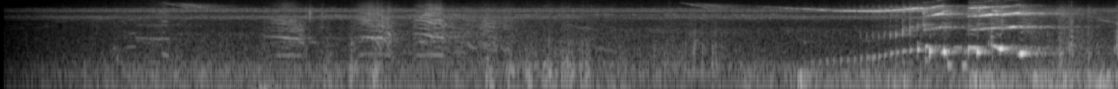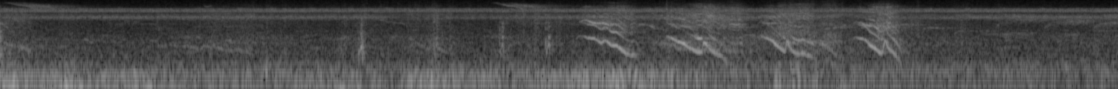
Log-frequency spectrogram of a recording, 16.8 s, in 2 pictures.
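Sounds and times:
group of green oropendolas singing and calling: 0.9s - 4.5s, 5.8s - 8.8s, 11.2s - 15.6s.

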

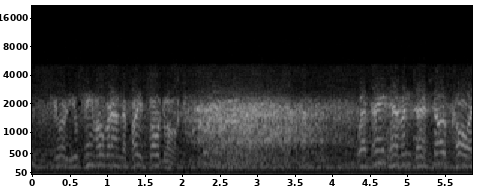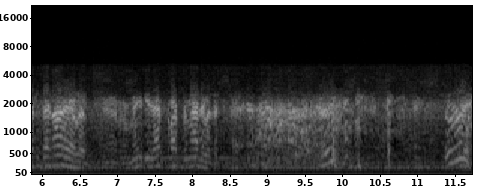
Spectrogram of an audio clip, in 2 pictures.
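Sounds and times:
speech: 0.3s - 2.4s, 4.4s - 9.1s, 9.7s - 10.4s, 11.4s - 11.7s
laughter: 2.0s - 5.5s, 8.5s - 11.7s
person coughing: 9.8s - 11.7s.

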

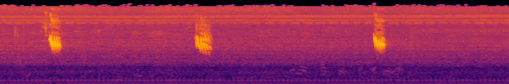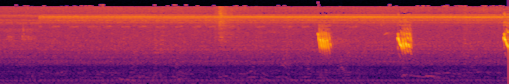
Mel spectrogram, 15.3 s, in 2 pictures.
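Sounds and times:
Gray-breasted Martin calls, short gurgling chirps, eastern lowlands of South America: 0.6s - 1.1s, 3.0s - 3.3s, 5.6s - 6.0s, 12.3s - 14.3s.

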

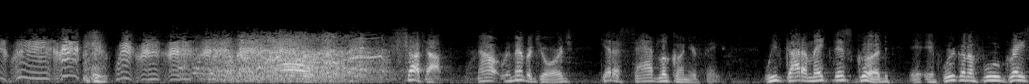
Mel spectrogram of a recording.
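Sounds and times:
duck quacking: 0.0s - 3.1s
speech: 0.1s - 10.2s
laughter: 0.9s - 4.3s.

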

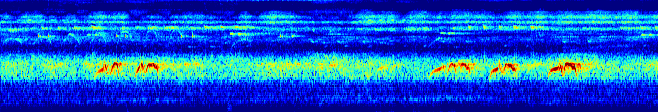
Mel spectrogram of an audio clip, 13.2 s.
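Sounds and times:
collared puffbird song in the South American eastern lowlands: 1.7s - 4.0s, 8.6s - 11.6s.

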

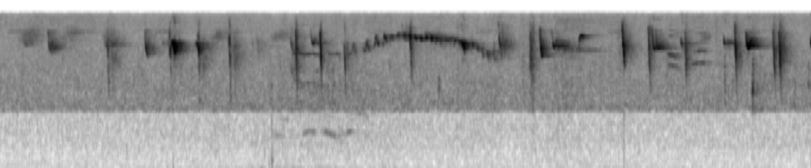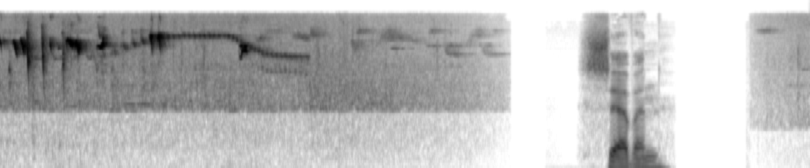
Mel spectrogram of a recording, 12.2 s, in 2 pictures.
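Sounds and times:
Capped Conebill high thin notes and trills: 0.4s - 9.8s
speech: 10.6s - 11.2s.

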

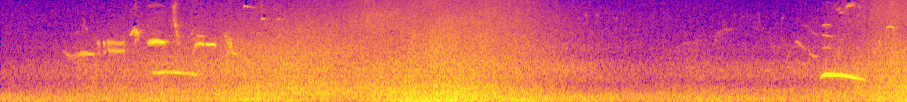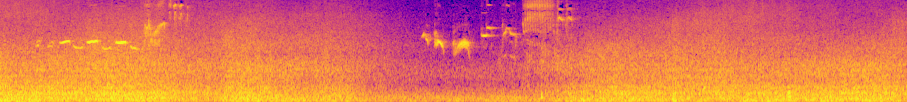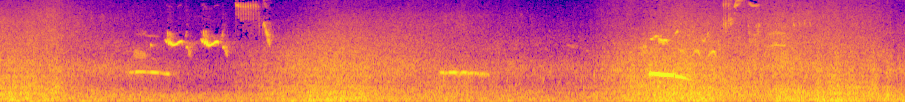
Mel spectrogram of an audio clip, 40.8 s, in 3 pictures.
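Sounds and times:
ocean waves on the beach: 0.0s - 40.7s
birds on the beach: 1.0s - 4.6s, 10.6s - 16.6s, 19.9s - 22.3s, 28.5s - 31.4s, 33.8s - 39.6s.

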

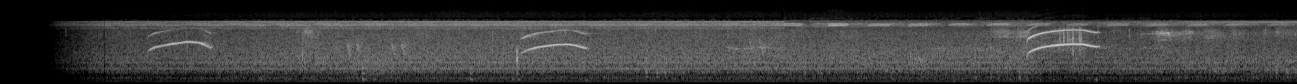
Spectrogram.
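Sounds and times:
chestnut-capped puffbird slurred whistles in South America: 1.5s - 2.2s, 5.2s - 5.9s, 10.2s - 11.0s.

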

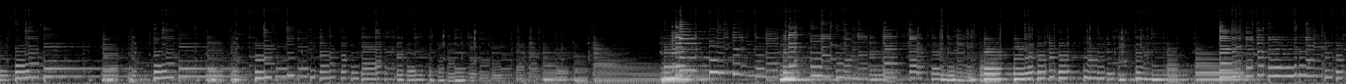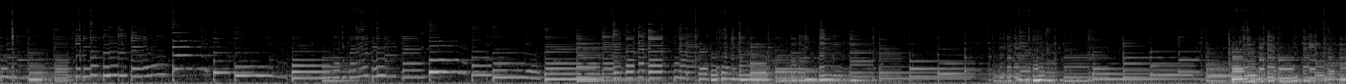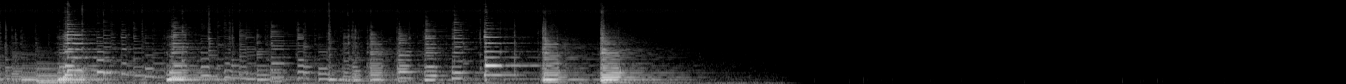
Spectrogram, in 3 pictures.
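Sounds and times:
classical guitar strumming: 0.0s - 34.7s.

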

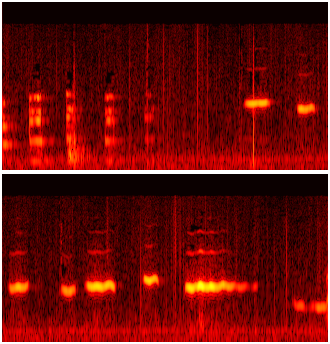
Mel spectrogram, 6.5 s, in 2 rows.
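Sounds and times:
person whistling a tune: 2.4s - 6.4s.

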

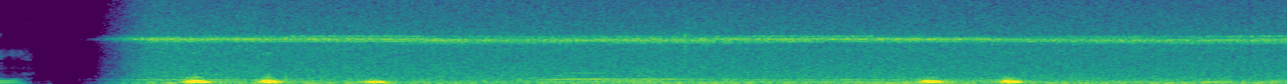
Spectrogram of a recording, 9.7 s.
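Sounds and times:
Azara's night monkey low hoots in the South American rainforest: 1.1s - 8.0s.

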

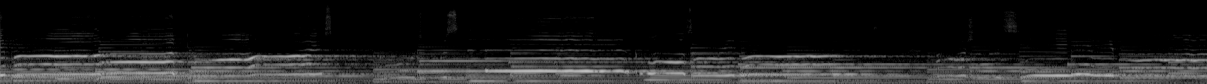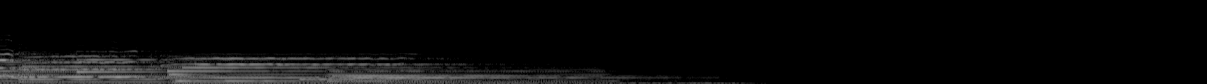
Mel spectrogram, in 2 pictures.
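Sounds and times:
choir singing a cradle song: 0.0s - 18.0s.

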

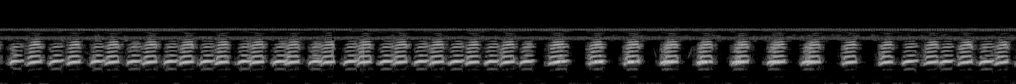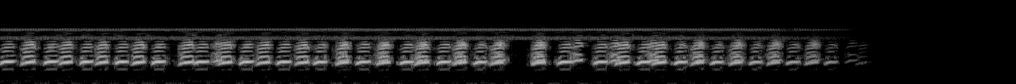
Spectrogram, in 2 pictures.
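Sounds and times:
Pine Barrens treefrog in North America: 0.0s - 18.9s.

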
